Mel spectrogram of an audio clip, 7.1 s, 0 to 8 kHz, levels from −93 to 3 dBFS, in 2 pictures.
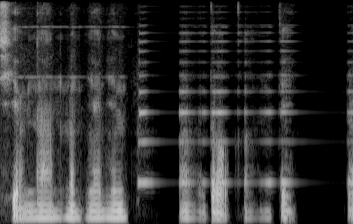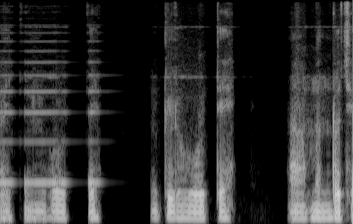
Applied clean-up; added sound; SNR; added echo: neural mask model RNNoise.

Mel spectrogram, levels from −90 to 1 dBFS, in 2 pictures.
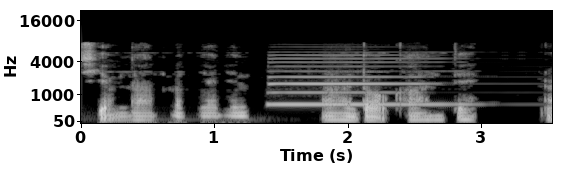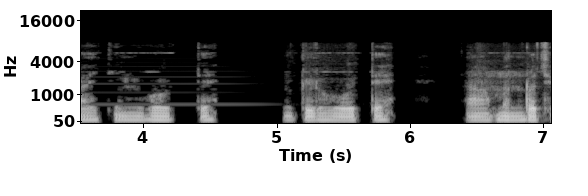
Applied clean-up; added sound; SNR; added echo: classical method spectral subtraction.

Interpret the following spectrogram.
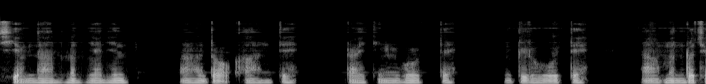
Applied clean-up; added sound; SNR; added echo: neural mask model DeepFilterNet 3.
